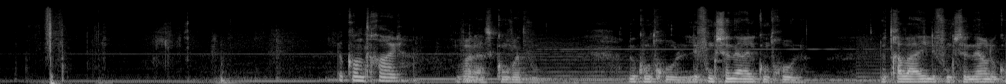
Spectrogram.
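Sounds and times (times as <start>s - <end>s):
card drawn from a deck: 0.3s - 2.0s
speech: 3.4s - 5.6s, 6.3s - 8.2s, 8.8s - 10.0s.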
